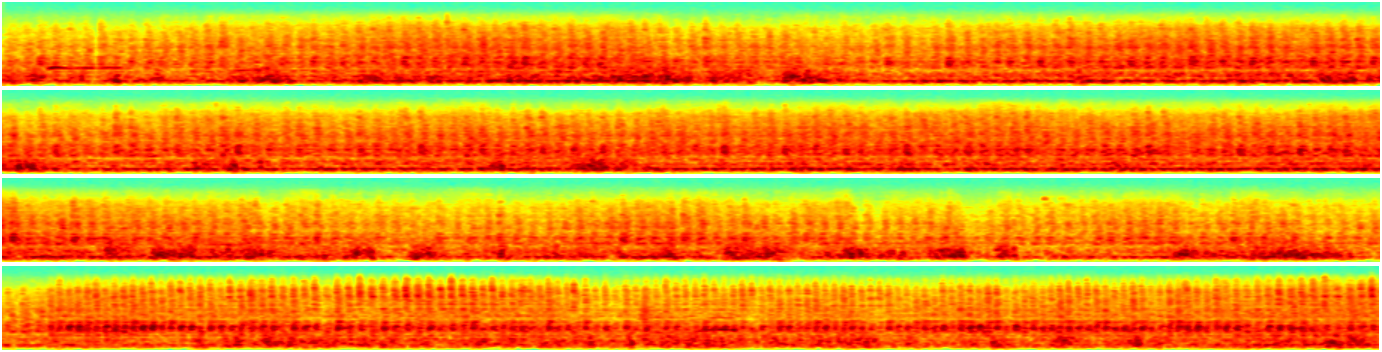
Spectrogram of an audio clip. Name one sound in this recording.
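Men talk casually outdoors nearby.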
